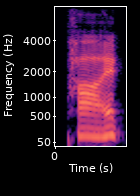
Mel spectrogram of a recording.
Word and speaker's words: 타액: 네 , 이 단어 의 발음 에 주의 해야 합니다 . 이는 " 타액 "( 침 ) 으로 읽힙니다 .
